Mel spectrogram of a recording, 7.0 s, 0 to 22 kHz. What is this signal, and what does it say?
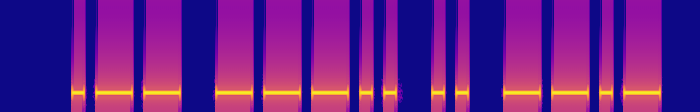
Morse code, heard as a keyed tone, about 10 wpm, 700 Hz. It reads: W8IQ
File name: LARK-FD-2022-Log-in-CW-10wpm-700-Hz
